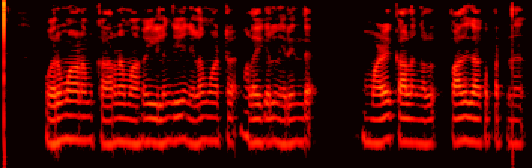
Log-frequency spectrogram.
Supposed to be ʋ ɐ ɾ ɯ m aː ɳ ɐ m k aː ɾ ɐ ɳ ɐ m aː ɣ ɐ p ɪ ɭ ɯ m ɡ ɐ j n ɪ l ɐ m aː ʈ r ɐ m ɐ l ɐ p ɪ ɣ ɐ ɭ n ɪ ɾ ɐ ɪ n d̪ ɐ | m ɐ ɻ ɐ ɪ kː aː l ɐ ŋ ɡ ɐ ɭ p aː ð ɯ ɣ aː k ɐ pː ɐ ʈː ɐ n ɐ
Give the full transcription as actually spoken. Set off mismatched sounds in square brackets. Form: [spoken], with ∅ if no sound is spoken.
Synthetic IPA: ʋ ɐ ɾ ɯ m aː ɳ ɐ m k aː ɾ ɐ ɳ ɐ m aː ɣ ɐ [∅] ɪ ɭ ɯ [ŋ] ɡ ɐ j n ɪ l ɐ m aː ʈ r ɐ m ɐ l ɐ [∅] ɪ ɣ ɐ ɭ n ɪ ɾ ɐ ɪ n d̪ ɐ | m ɐ ɻ ɐ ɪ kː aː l ɐ ŋ ɡ ɐ ɭ p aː ð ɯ ɣ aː k ɐ pː ɐ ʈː ɐ n ɐ

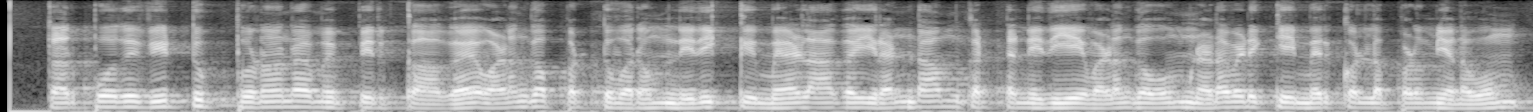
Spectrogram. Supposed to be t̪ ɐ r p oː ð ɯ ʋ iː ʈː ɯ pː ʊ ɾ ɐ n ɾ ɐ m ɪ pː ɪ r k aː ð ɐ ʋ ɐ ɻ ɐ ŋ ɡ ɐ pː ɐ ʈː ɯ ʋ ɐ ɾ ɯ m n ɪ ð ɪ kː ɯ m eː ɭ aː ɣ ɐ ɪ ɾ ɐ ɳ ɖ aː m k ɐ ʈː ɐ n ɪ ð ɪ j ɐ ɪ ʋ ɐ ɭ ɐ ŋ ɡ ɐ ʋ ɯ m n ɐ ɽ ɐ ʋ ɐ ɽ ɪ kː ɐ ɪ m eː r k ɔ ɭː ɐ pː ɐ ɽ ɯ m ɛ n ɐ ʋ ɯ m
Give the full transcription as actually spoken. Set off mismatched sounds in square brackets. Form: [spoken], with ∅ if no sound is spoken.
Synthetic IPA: t̪ ɐ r p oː ð ɯ ʋ iː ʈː ɯ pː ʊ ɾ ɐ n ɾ ɐ m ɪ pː ɪ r k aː [ɣ] ɐ ʋ ɐ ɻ ɐ ŋ ɡ ɐ pː ɐ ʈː ɯ ʋ ɐ ɾ ɯ m n ɪ ð ɪ kː ɯ m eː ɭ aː ɣ ɐ ɪ ɾ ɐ ɳ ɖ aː m k ɐ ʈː ɐ n ɪ ð ɪ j ɐ ɪ ʋ ɐ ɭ ɐ ŋ ɡ ɐ ʋ ɯ m n ɐ ɽ ɐ ʋ ɐ ɽ ɪ kː ɐ ɪ m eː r k ɔ ɭː ɐ pː ɐ ɽ ɯ m ɛ n ɐ ʋ ɯ m

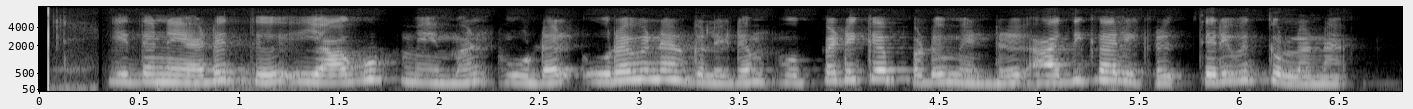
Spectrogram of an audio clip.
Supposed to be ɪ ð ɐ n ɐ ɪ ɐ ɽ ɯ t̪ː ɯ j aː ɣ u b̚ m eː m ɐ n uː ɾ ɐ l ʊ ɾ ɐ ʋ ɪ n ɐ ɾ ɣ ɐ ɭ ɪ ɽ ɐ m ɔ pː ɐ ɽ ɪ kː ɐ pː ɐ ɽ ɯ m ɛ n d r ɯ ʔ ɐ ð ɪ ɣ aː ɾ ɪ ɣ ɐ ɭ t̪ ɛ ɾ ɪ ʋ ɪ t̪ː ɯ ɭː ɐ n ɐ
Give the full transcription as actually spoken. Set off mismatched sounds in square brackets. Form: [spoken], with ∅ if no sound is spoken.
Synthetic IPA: ɪ ð ɐ n ɐ ɪ ɐ ɽ ɯ t̪ː ɯ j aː ɣ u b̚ m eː m ɐ n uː [ɽ] ɐ l ʊ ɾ ɐ ʋ ɪ n ɐ ɾ ɣ ɐ ɭ ɪ ɽ ɐ m ɔ pː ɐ ɽ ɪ kː ɐ pː ɐ ɽ ɯ m ɛ n d r ɯ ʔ ɐ ð ɪ ɣ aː ɾ ɪ ɣ ɐ ɭ t̪ ɛ ɾ ɪ ʋ ɪ t̪ː ɯ ɭː ɐ n ɐ

